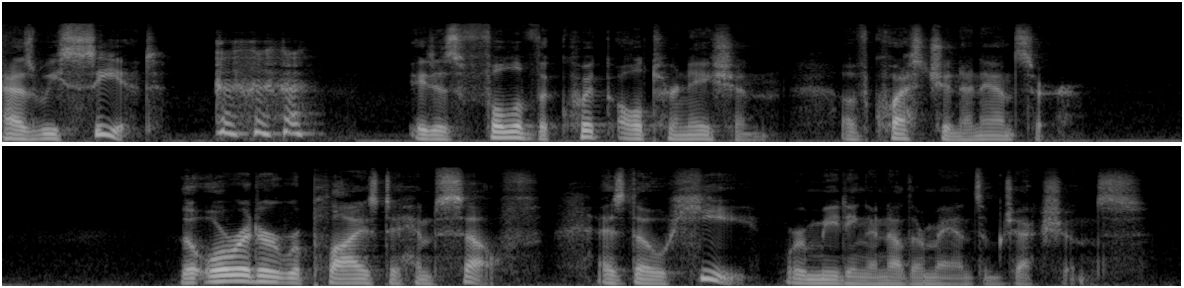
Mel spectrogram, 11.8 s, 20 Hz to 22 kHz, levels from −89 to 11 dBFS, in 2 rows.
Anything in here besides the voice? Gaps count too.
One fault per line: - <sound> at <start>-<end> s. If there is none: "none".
- laugh at 1.1-1.6 s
